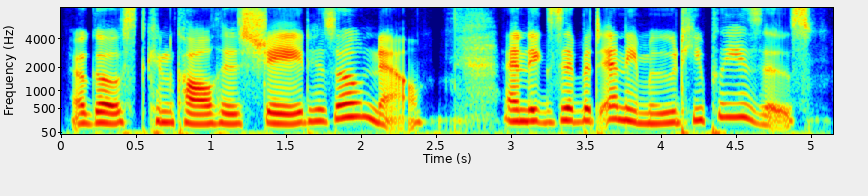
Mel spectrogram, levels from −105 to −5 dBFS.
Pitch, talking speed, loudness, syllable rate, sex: 225 Hz, 175 wpm, -17 LUFS, 4.5 syllables/s, female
